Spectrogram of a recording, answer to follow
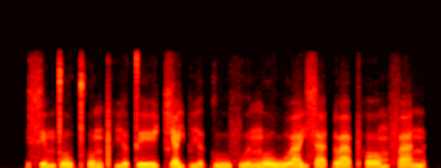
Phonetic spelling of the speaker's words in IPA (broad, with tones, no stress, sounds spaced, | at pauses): s e˩ m t̪ o˥˨ w t̪ʰ o˧ ŋ pʰ i˩ ə̯ t̪ eː˩ t͡ɕ a˥˨ j p i˧˥ ə̯ k uː˩˧ f u˩˧ ə̯ ŋ o˧ w ʋ a˧ j s a˧˥ t̚ ʋ a˥˨ pʰ ɔː˥˨ m f a˥˨ n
